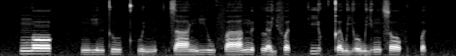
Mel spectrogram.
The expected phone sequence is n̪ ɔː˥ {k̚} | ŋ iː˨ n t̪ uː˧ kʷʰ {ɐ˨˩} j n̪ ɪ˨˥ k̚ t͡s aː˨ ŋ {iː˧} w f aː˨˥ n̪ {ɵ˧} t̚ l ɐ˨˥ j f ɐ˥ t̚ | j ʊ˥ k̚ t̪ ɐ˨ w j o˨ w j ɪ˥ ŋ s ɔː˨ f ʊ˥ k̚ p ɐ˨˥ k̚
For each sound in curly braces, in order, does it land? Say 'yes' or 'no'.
yes, yes, yes, yes

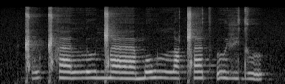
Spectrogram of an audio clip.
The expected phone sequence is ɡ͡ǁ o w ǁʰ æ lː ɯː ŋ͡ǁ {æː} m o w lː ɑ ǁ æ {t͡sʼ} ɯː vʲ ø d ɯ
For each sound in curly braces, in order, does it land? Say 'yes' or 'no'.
yes, yes

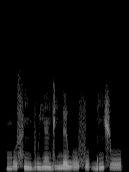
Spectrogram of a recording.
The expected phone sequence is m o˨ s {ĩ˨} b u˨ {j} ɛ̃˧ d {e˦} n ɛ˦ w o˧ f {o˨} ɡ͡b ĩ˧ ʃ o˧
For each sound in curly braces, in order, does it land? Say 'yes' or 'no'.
yes, yes, no, no

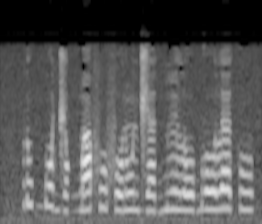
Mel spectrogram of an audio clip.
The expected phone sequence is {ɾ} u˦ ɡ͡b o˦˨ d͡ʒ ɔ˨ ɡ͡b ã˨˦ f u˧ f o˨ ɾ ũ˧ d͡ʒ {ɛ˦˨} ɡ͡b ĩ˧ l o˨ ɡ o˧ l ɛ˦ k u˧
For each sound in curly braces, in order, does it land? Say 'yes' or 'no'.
yes, no

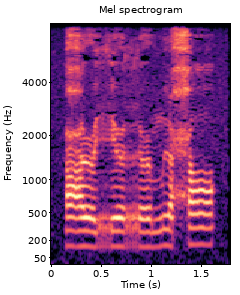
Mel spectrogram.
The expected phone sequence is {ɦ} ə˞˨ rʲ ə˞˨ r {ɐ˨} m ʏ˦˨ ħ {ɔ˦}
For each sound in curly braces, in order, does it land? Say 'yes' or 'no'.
no, no, yes

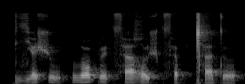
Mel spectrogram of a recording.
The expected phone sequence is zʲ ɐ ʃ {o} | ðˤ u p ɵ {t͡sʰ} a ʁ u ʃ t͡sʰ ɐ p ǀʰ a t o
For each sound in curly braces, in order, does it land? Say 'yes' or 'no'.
no, yes

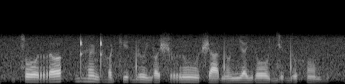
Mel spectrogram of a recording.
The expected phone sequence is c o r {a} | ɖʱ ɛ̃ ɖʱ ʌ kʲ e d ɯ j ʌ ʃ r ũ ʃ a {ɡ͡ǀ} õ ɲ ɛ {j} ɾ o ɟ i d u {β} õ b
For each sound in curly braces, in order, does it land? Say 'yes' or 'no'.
no, no, yes, no

